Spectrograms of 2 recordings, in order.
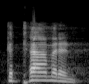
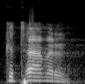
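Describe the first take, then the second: No difference in how they are said.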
